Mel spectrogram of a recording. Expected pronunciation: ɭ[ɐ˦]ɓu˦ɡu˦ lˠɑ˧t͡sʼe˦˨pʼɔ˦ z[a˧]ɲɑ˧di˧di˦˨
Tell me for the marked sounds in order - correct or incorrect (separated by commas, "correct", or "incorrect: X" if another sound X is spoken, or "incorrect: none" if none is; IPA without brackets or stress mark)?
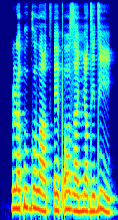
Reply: correct, correct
